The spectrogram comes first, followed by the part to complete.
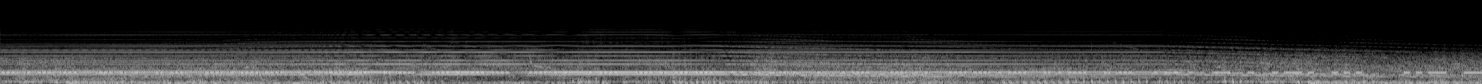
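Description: A long siren-like wail: one loud steady tone that begins to slide slowly downward in pitch about halfway through, over a low rumble.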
